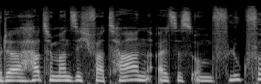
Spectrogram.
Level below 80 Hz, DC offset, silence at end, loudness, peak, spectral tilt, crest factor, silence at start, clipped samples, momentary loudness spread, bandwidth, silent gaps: -56 dBFS; under 0.1%; 0 s; -22 LUFS; -6 dBFS; -4.5 dB/octave; 16 dB; 0 s; under 0.1%; 5 LU; 16.5 kHz; none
